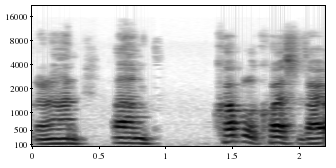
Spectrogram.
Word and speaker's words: Hernan: So Hernan, and so the H is silent, Hernan, a couple of questions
